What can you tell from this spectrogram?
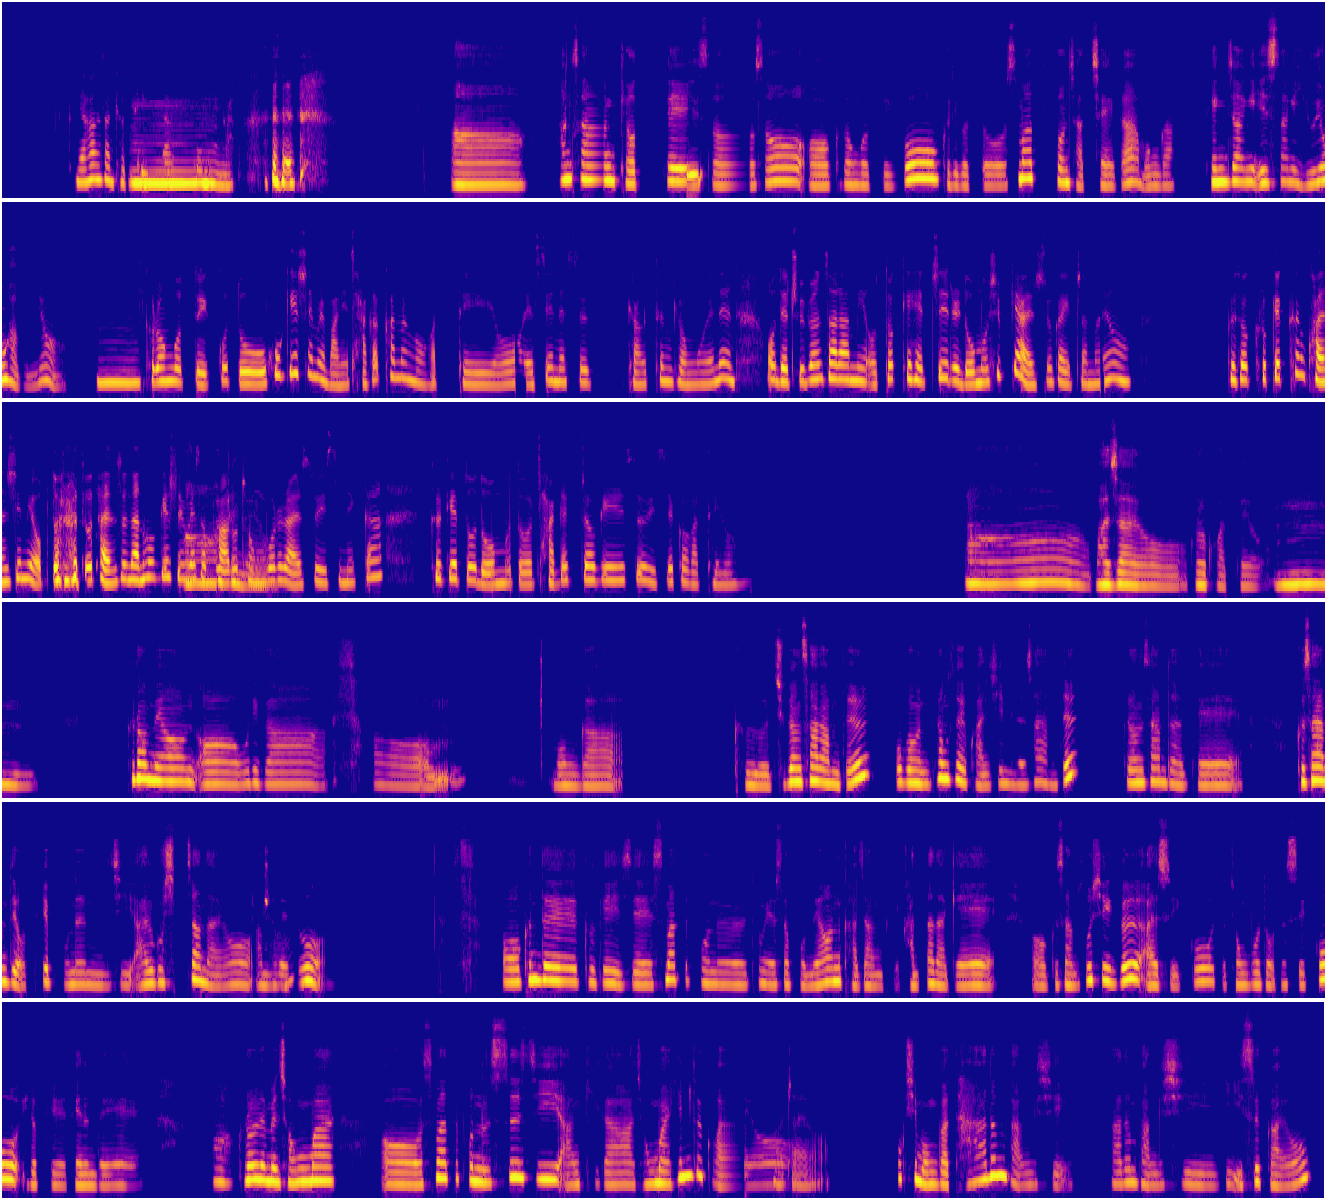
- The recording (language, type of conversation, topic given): Korean, podcast, 스마트폰 중독을 줄이는 데 도움이 되는 습관은 무엇인가요?
- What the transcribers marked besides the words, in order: tapping; laugh; other background noise; laughing while speaking: "없더라도"; teeth sucking; tsk; teeth sucking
